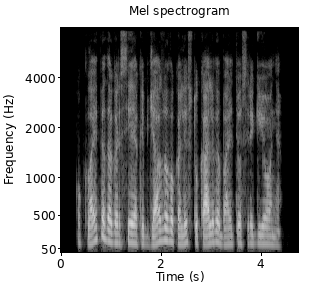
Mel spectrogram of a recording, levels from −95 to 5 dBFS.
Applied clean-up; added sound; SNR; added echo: none; none; none; none.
